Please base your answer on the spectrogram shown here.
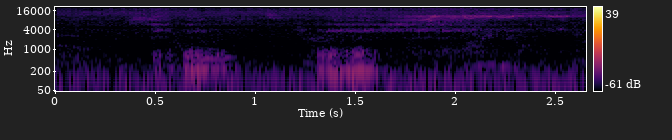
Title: Rocky Snoring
